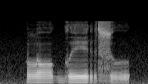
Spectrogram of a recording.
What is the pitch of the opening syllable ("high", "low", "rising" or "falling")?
high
